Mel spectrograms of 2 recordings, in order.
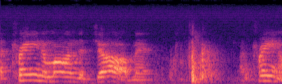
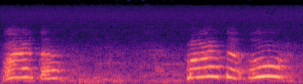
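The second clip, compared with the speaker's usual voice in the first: high calls; high yelling call; 11 semitones higher than usual. Acted. Mating call repeated.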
